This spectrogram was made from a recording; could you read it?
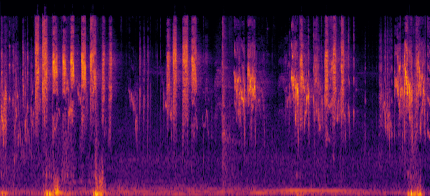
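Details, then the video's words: Loud budgerigar chatter in rapid trains of sharp chirps separated by short pauses, with a few low thumps. "Australian parrot voice|Australian parrot ki awaz"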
